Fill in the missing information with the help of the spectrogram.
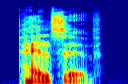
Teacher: just two syllables and the stress is on that first syllable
